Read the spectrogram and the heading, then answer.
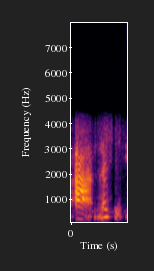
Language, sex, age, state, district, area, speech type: Malayalam, female, 30-45, Kerala, Wayanad, rural, conversation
